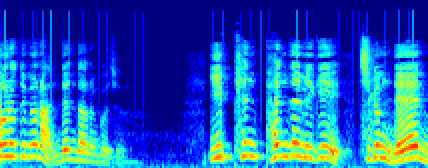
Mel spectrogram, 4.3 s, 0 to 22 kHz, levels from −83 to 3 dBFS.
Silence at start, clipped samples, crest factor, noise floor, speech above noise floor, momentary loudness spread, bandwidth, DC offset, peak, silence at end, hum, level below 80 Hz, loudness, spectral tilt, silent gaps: 0 s; under 0.1%; 16 dB; -57 dBFS; 37 dB; 9 LU; 17 kHz; under 0.1%; -4 dBFS; 0 s; none; -58 dBFS; -21 LUFS; -4.5 dB/octave; none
